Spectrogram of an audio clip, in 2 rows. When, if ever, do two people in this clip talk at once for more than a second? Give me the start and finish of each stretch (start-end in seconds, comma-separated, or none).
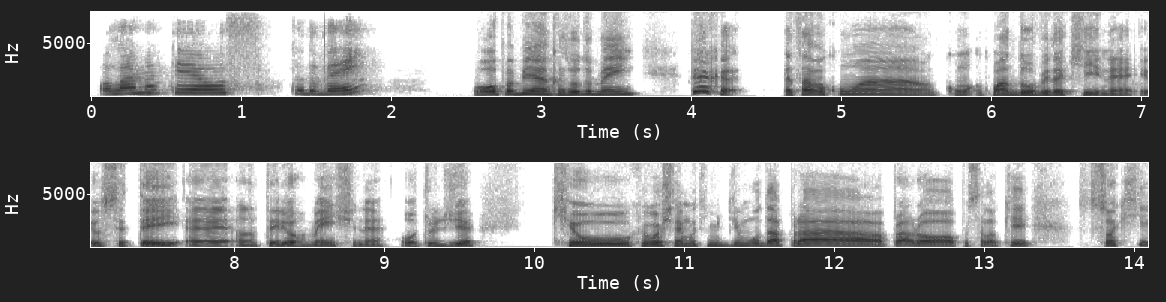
none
